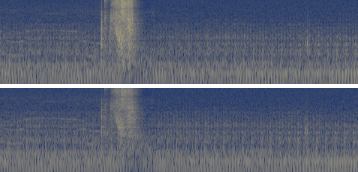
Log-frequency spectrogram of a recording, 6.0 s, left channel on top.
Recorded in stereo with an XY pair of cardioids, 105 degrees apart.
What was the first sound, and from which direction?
Tearing paper, 55° left.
